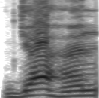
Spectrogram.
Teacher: نون میں شدد ہے، اس کو غننے کے ساتھ پڑھیں گے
